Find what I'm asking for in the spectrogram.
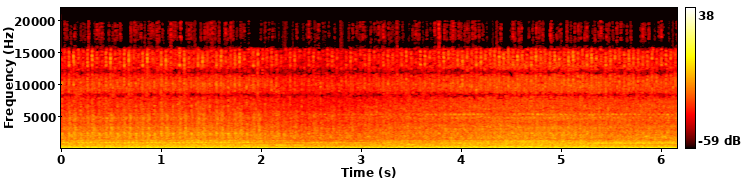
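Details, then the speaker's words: Subaru Liberty B4 twin-turbo at idle: an uneven ticking rattle, about three a second, loudest on one side of the engine; source unclear, with timing gear or parts near the turbo suspected. "To my untrained eye, it doesn't really sound that regular or orderly to be in the engine."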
